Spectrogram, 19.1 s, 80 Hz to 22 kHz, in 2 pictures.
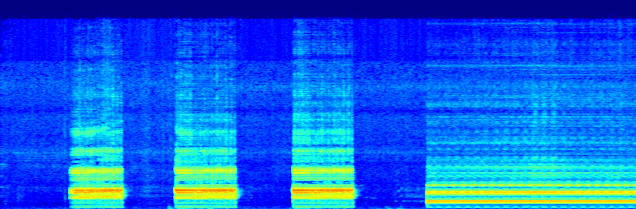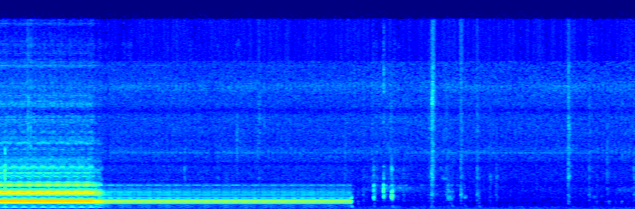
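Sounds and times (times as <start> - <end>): electronic data bursts: 6.4 - 14.8
two-tone attention signal: 6.4 - 14.8.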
